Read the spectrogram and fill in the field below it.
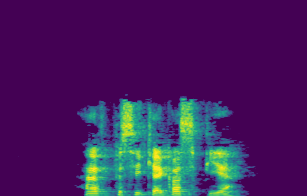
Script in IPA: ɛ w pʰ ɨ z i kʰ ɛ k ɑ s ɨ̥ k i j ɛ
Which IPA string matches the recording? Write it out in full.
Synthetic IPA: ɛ v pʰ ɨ s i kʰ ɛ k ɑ s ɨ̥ p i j ɛ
